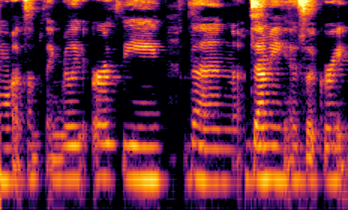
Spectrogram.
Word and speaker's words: Demi: chan d or lee the next name is demi like demi moore you can also pronounce it as demi and this is a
